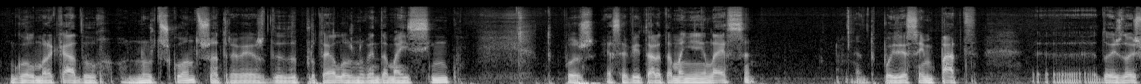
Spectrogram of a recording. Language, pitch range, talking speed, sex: Portuguese, 80-90 Hz, 115 wpm, male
